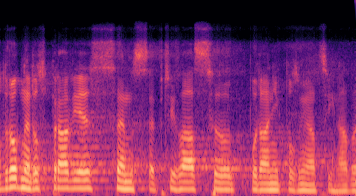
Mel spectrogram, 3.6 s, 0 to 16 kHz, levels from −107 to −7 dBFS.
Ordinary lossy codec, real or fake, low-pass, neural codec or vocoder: Opus, 24 kbps; real; 7.2 kHz; none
